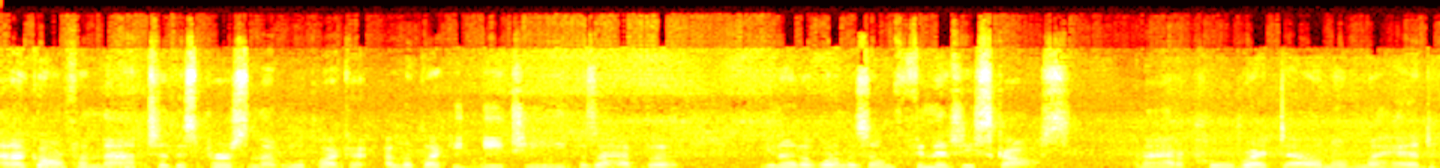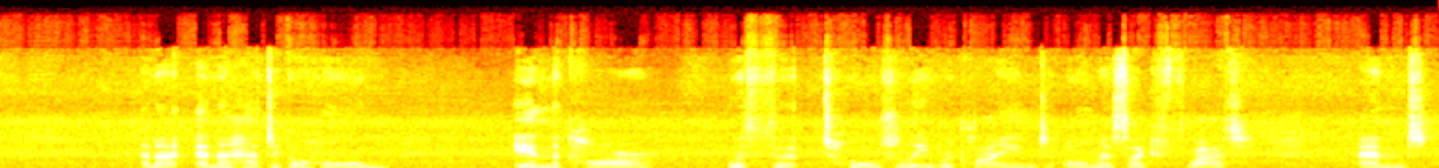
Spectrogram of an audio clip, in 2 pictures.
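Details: Woman with long-standing chronic illness, dystonia, tics and seizures, just home from hospital, speaking through lockjaw with a transient accent appearing after seizures; foreign accent syndrome.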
